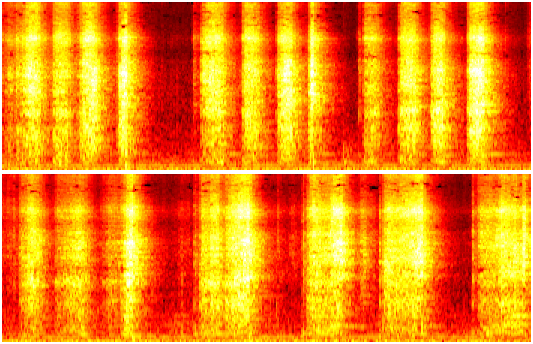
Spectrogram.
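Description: A solid green floral foam block, now getting smaller, is peeled with the metal blade of a plastic Y-peeler in a repeated scraping action, with shavings scattered on a pink mat. About seventeen dry, bright, hissing scrapes come in uneven bursts, each a short rasp with little low end that stops quickly.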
